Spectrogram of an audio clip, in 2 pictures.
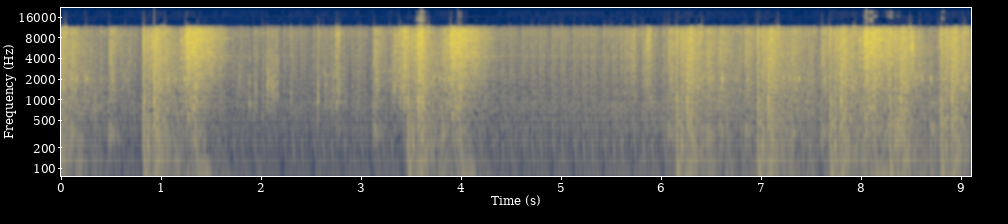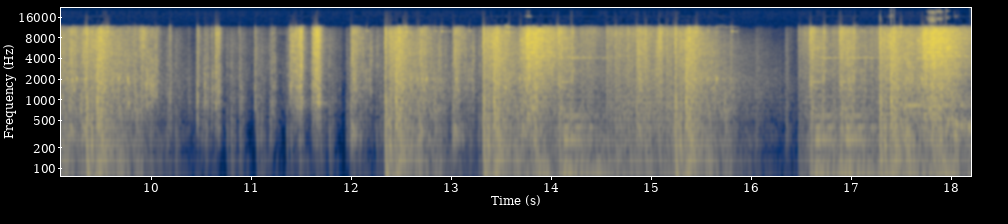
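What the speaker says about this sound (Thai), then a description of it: "เดี๋ยวผมมายิงคนให้ดูนะครับผม" Rapid bursts of gunfire from shooting in the mobile battle-royale game Free Fire, loud and close, with dense volleys and short pauses, including a brief near-silent gap midway before the firing resumes.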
